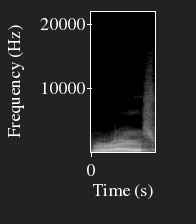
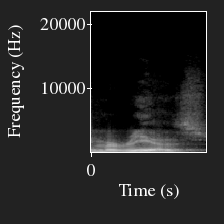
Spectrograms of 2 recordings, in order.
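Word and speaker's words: Marias: trying to do with Mariah's River Breakdown. Now, you say it right, it's really Maria's River Breakdown, because Lewis and Clark named this river after, I think, Lewis's cousin, Maria.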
